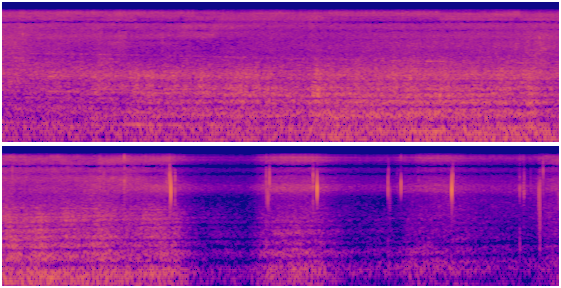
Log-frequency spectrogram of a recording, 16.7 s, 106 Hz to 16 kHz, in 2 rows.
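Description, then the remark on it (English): At 9:37 p.m., outside a dentist's office, a loud, steady droning roar of an airplane passing low, directly overhead, fills the first eleven seconds, then drops off abruptly into near quiet broken by a few sharp clicks. “That's the state flying directly over again in airplane.”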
